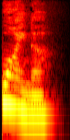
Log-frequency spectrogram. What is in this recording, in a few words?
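"whiner", British English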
